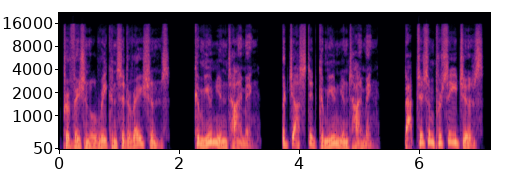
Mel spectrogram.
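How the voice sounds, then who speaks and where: A man playing a deadpan rule-bound minister. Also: on the low side, slightly rough, dry recording, clean studio sound. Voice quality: formal and deadpan, bureaucratic phrasing. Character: stiff, rule-bound male church minister. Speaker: church announcer. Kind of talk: satirical audio drama.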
